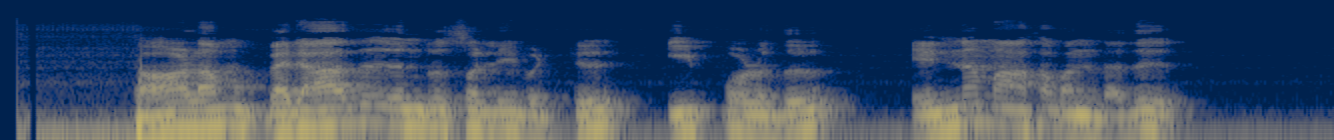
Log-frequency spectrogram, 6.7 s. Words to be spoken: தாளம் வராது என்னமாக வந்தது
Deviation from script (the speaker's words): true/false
true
